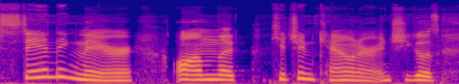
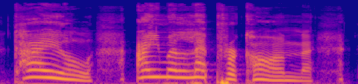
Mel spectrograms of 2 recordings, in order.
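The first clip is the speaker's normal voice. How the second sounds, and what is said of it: Put-on leprechaun-style accent. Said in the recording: “Good accent”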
